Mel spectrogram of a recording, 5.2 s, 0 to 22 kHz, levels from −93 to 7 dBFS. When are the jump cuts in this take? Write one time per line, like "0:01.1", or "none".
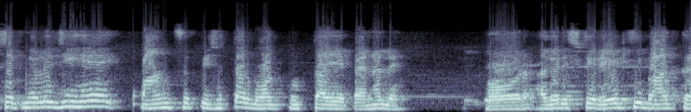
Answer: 0:01.0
